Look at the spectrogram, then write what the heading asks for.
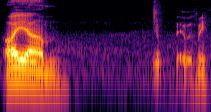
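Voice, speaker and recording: Aussie guy streaming a game, lowish voice, chatty, reading out chat and answering. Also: expressive, slow, creaky, a little mellow, slight background noise. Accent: Australian. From Australia. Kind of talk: casual live-stream gameplay chat.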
